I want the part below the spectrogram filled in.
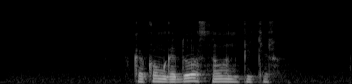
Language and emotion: Russian, neutral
